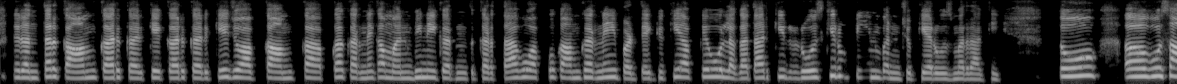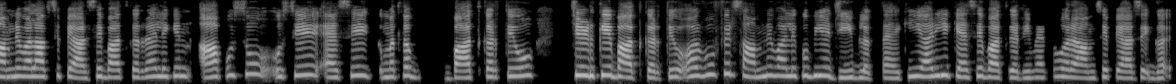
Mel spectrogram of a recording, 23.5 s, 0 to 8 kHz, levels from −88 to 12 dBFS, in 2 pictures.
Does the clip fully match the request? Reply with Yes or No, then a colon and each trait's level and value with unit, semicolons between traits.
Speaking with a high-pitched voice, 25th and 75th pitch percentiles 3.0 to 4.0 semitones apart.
Yes: very high, 250 Hz; average, 3.5 semitones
